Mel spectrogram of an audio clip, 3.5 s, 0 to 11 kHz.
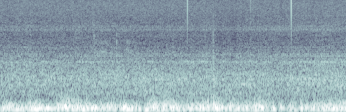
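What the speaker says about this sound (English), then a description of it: "This Phantom's been cleared for takeoff." An F-4 Phantom jet takes off at Reno/Tahoe International Airport, heard as a deep, steady roar. The rumble stays constant and fairly distant, with faint clicks over it and no voices.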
